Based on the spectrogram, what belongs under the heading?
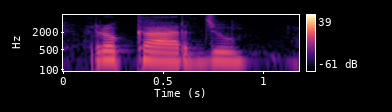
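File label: "procàrgiu", Sardinian, female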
